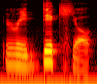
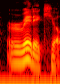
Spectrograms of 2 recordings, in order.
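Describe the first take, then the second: First: The stress is on the second syllable. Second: The stress is on the first syllable. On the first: The speaker calls it wrong. "It's not ridicule, even though the adjective is ridiculous" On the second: The speaker calls it right. "It's ridicule"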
